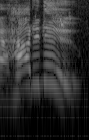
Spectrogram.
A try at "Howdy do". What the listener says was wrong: Don't say it like you're making fun of them. Say it like you mean it.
